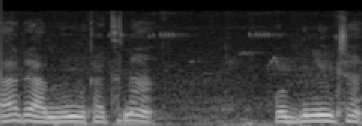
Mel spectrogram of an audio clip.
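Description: A person's voice speaking, with faint steady cricket chirping heard in a pause about a second in.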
